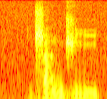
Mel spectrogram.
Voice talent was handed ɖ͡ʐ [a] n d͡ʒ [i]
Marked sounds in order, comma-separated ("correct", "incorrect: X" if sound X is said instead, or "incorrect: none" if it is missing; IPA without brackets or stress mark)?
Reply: correct, correct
